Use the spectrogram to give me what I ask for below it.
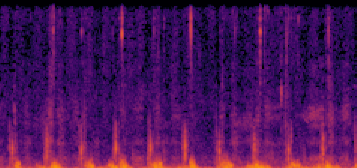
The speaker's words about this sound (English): Get my watch going. Heading out for a bit of a run. I thought I'd take you with me.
